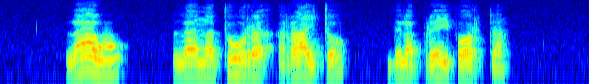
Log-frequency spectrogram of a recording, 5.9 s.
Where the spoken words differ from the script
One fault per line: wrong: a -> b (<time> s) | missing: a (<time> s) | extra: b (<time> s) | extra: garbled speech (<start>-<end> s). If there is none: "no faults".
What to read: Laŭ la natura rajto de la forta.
extra: plej (4.2 s)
